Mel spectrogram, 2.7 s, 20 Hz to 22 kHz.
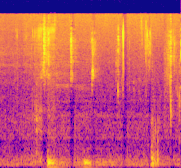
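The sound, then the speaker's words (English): Quiet sips of a bottled 6.3% ABV tan ale, a blend of porter and ale, followed by soft swallowing gulps, three brief wet mouth sounds spaced about a second apart with nobody speaking. “Let's take a sip.”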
